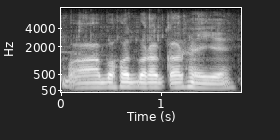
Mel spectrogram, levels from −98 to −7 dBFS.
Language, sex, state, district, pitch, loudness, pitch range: Hindi, male, Tripura, Dhalai, 115 Hz, -15 LUFS, 110-120 Hz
